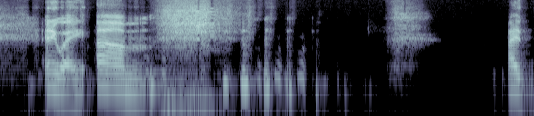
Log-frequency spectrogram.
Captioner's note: both laugh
